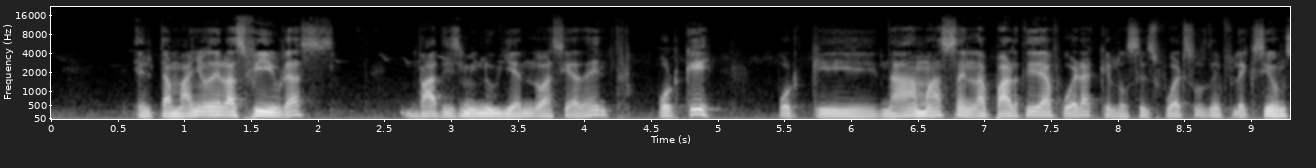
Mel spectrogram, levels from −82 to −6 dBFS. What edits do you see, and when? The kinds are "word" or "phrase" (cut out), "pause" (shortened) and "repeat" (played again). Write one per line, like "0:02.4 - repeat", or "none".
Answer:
none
